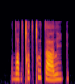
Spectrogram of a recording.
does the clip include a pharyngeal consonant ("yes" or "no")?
no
